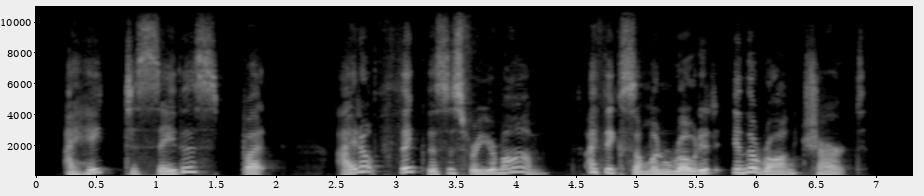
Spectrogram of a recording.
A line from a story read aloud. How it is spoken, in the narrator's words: The nurse quietly said to me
